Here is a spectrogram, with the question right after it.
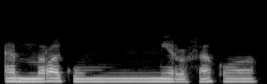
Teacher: So we do 2 harakat of ghunna, and we connect them together. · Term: labial merging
